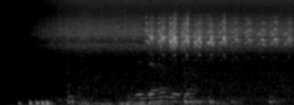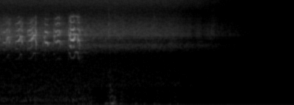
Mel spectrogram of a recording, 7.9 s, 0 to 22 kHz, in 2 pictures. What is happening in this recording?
Soundscapes > Nature
American kestrel / crécerelle d'Amérique Tascam DR-60 RodeNTG3
nature, birdsong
